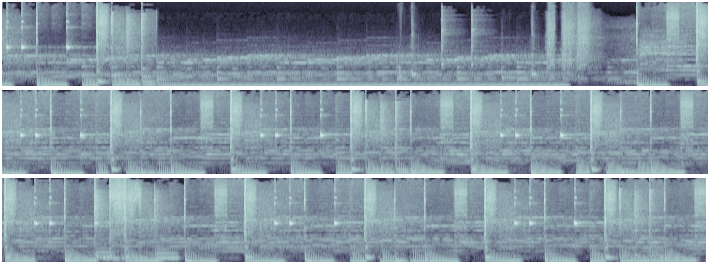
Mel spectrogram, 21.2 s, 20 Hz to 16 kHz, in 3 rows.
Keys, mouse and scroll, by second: 1.4 5, 7.9 ctrl+a, 11.1 ctrl+a, 19.3 ctrl+d, 21.0 ctrl+click.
